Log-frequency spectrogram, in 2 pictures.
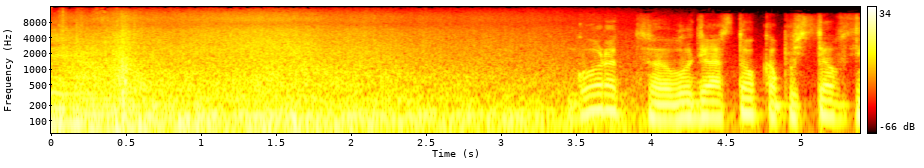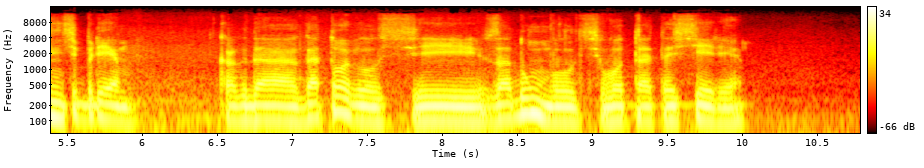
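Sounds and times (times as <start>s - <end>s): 
ocean waves breaking on shore: 0.0s - 4.2s, 5.7s - 10.7s
speech: 3.5s - 10.1s.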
